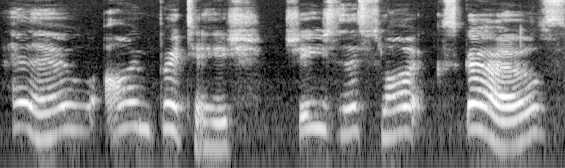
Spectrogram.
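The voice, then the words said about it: Put-on British accent. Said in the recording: “I could try British”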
